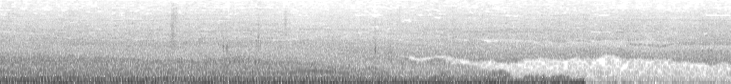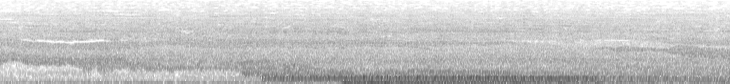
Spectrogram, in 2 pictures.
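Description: City street traffic rumbling, with an articulated city bus running close by. The rumble drops off suddenly about six seconds in, and a steady low engine hum comes back as the bus draws alongside near the end.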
